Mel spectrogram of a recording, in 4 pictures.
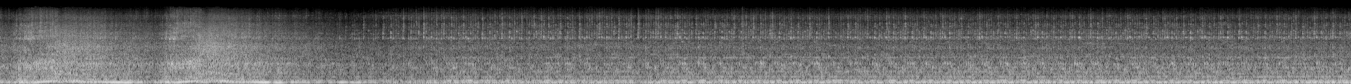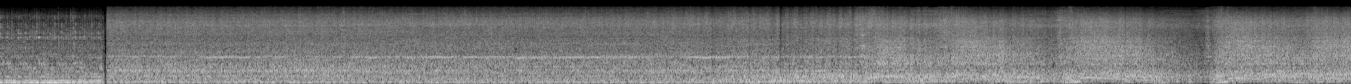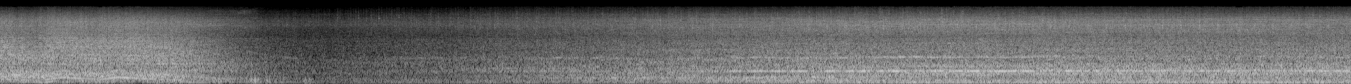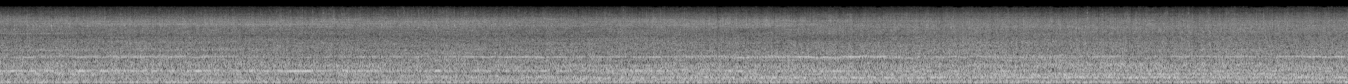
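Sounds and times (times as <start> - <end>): engine revving and idling: 0.0 - 54.0
thin steady whine: 14.6 - 22.9, 29.7 - 54.0.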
